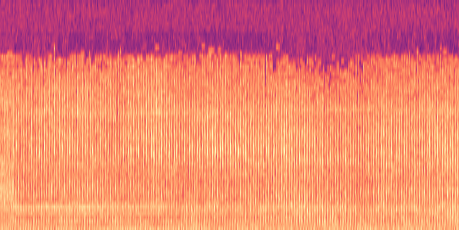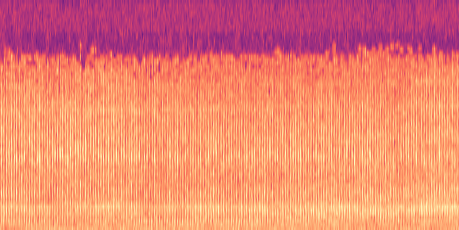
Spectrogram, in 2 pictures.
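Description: Helicopter engine and rotor noise heard inside the cabin, a steady drone with no change in pitch.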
